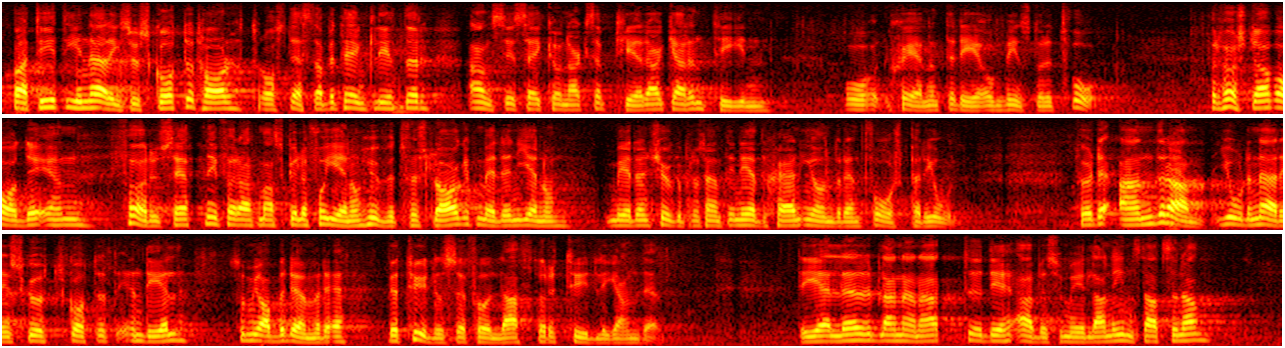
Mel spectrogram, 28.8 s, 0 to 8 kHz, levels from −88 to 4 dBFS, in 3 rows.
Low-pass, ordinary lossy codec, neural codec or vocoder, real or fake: none; none; none; real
